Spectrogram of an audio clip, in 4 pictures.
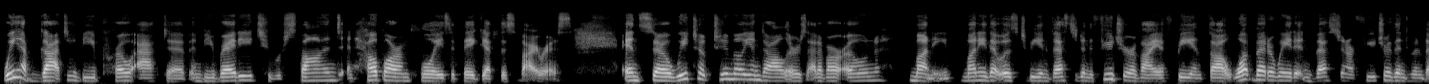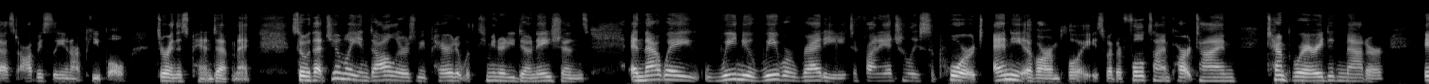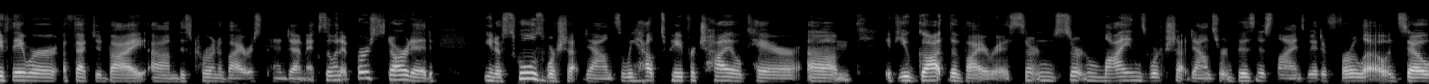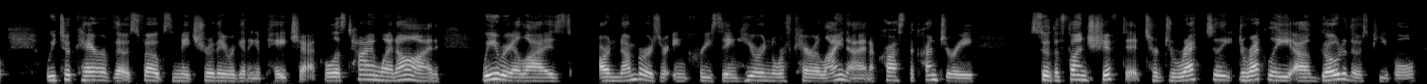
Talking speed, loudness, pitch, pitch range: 195 wpm, -23 LUFS, 175 Hz, 160-195 Hz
